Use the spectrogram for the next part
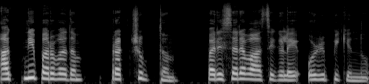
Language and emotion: Malayalam, neutral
